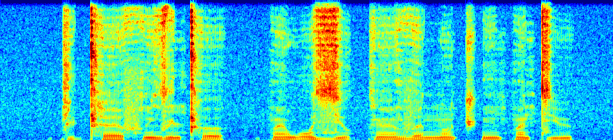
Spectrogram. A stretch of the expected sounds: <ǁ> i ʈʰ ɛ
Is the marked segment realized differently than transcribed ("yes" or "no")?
yes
